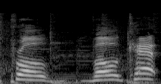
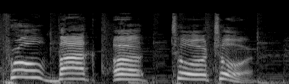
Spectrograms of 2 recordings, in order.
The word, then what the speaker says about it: provocateur: It's pronounced, damn it, provocateur. That's what you got down here. Hey, now look, all the damn buzzes. No, say it. Break down syllables. First syllable, Pruh. P-R-U-H is pru. Pruh. Vok. Tour.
